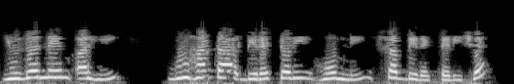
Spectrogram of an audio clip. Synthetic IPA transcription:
juːzəɾneməɦĩ | ɡũɦãt̪aɖiɾek̚ʈəɾiɦomnisəb̚ɖiɾek̚ʈəɾit͡ʃʰe

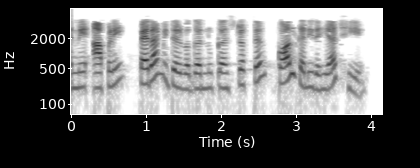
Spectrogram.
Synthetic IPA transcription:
neʔapɳ̃epɛɾamiʈəɾʋəɡəɾnũkənsʈɾək̚ʈəɾkɔlkəɾiɾəɦjat͡ʃʰie

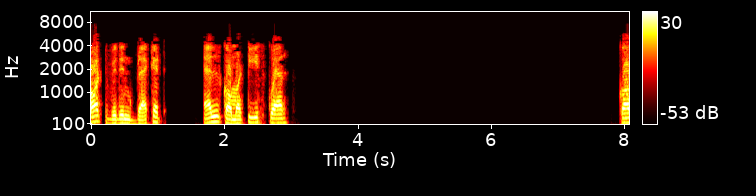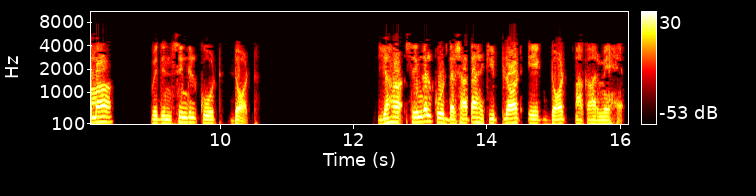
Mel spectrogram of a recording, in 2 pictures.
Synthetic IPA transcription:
ɔːʈʋɪd̪ɪnbɾɛːkeʈ | ɛlkɔːmaʈiːskʋɛːəɾ | kɔːma | ʋɪd̪ɪ̃nsɪ̃ŋɡəlkoːɾʈɖɔ̰ːʈ | jɐɦãsɪ̃ŋɡəlkoːʈ̚d̪ɐɾʃaːt̪aɦɛkiplɔːʈeːk̚ɖɔːʈ̚aːkaːɾmẽɦɛ̰ː

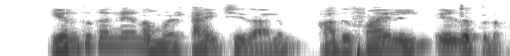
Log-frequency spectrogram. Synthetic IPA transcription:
e̞nd̪ut̪ɐnːe̞nɐmːɐɭʈɐjmt͡ɕe̞jt̪aːlumɐðɨfɐjlile̞ɻuðɐpːe̞ɽum

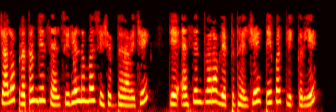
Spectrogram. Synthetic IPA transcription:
t͡ʃalopɾət̪ʰəmd͡ʒeselsiɾijəlnəmbəɾsɪʃək̚d̪ʱəɾaʋet͡ʃʰe | d͡ʒeʔɛsend̪ʋaɾaʋjək̚t̪t̪ʰəelt͡ʃʰet̪epəɾklikːəɾie

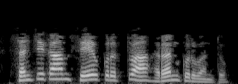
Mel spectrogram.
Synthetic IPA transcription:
sɐɲt͡ʃikaːmseːʋɐkɾut̪ʋaɾɐnkuɾuʋɐnt̪u

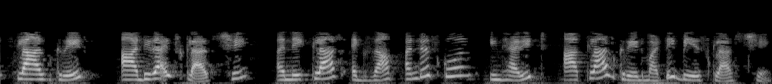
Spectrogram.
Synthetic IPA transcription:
klasɡɾeɖ | aɖiɾajzkla̰st͡ʃʰe | əneklaseɡzaməɳɖəɾskulinɦɛɾiʈ | aklasɡɾeɖmaʈebeskla̰st͡ʃʰḛ

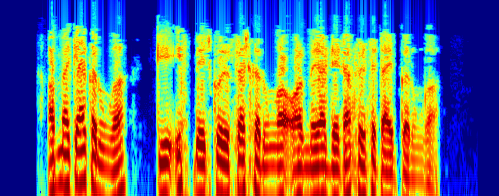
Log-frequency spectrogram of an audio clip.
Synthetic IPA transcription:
ɐbmɛ̃kjaːkɐɾũːŋɡa | kiʔɪsbeːd͡ʒkoɾɪfɾɛʃkɐɾũːŋɡaʔɔːɾmeːɾaɖeːʈafɪɾseʈaːɪp̚kɐɾũːŋɡa̰ː

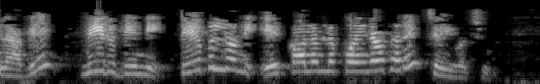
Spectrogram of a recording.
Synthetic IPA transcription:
laːɡe | miːɾud̪inːiʈeːbəlːoniʔekɔlɐmlɐpojnaːd̪ʱɐɾet͡ʃejʋət͡ʃʰu

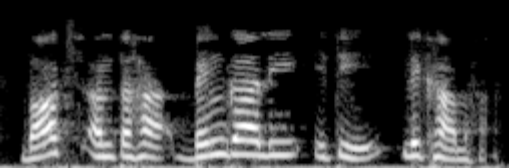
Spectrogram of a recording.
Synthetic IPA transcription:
baːksɐnt̪ɐɦɐbeŋɡaːliːt̪ilikʰaːmɐɦɐ

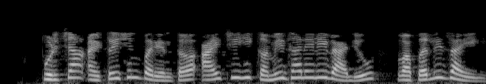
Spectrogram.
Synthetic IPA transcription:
puɽt͡ɕjaʔajʈɾeɕənpəɾjənt̪əʔajt͡ɕiːɦiːkəmiːd͡zʱaleliːʋælju | ʋapəɾliːd͡zail

